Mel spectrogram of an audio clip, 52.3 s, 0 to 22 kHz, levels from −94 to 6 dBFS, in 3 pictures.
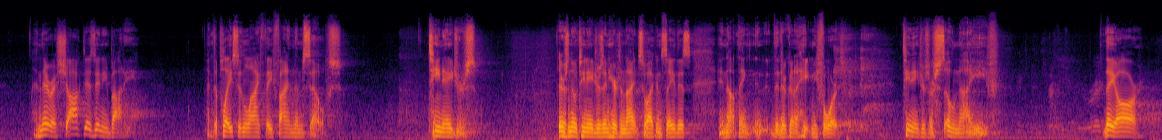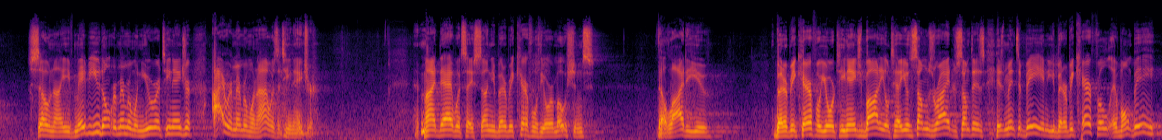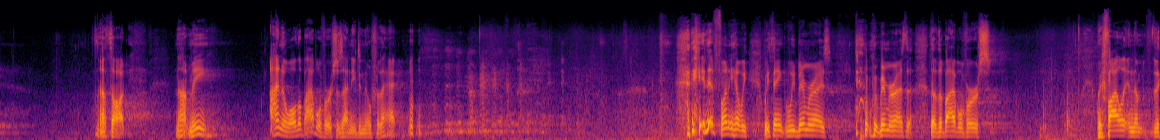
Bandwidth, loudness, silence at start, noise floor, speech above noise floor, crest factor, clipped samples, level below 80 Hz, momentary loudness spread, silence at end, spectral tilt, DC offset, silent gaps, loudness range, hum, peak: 15 kHz; -21 LUFS; 0.5 s; -55 dBFS; 34 dB; 22 dB; under 0.1%; -52 dBFS; 18 LU; 0 s; -4.5 dB/octave; under 0.1%; none; 6 LU; none; 0 dBFS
